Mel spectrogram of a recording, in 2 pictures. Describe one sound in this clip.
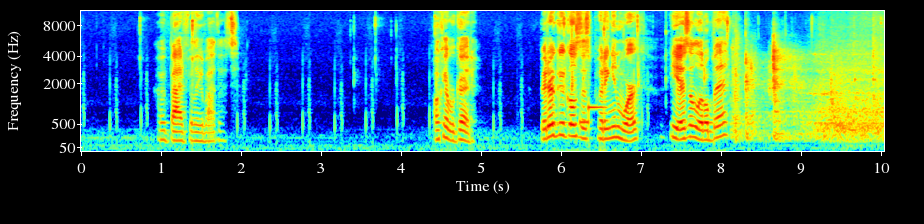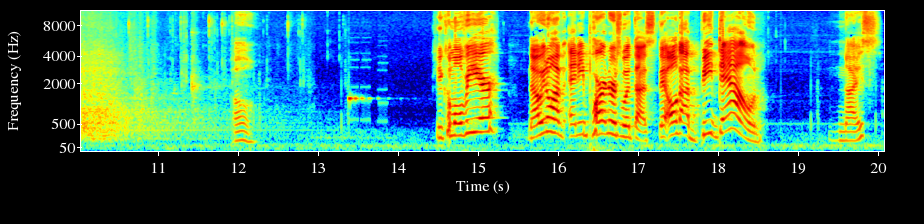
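A young woman talks with animation close to a microphone, in short bursts.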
